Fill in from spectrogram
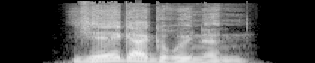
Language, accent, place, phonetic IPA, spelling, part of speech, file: German, Germany, Berlin, [ˈjɛːɡɐˌɡʁyːnən], jägergrünen, adjective, De-jägergrünen.ogg
- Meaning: inflection of jägergrün: 1. strong genitive masculine/neuter singular 2. weak/mixed genitive/dative all-gender singular 3. strong/weak/mixed accusative masculine singular 4. strong dative plural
